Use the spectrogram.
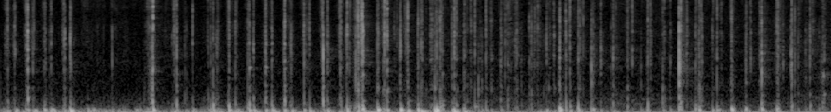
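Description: A flattened piece of crumpled aluminium foil is held in one hand while the fingertips of the other hand scratch and rub it. This produces a fast, dense stream of sharp, dry crackles and crinkles with bright edges over a low, soft rumble of handling. The crackles vary in loudness but keep going without a pause.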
